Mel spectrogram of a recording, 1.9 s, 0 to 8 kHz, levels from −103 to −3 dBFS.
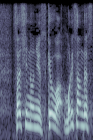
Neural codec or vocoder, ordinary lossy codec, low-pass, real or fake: none; none; 7.2 kHz; real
